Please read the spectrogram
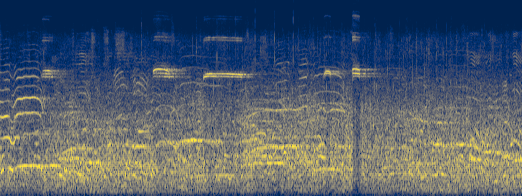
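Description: Crowd din in a large indoor arena: many voices talking and shouting at once, with several short, high whistle blasts from referees on the surrounding wrestling mats.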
